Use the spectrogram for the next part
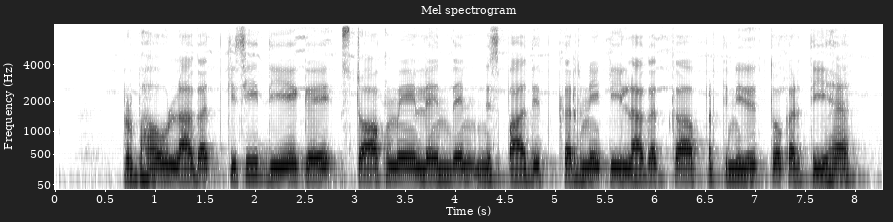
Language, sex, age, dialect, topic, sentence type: Hindi, male, 18-24, Garhwali, banking, statement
